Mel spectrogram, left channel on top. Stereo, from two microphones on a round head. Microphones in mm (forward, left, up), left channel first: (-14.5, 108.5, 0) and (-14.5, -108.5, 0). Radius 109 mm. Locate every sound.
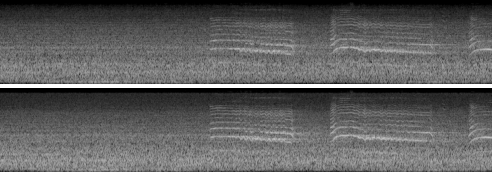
0.0 s running water: 10° left (ahead or behind), 3.5 m
2.1 s a bird: centre (ahead or behind), 0.8 m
